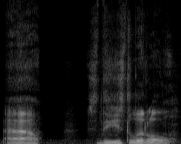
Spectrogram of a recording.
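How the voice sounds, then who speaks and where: Male gameplay guide host, mid-pitched and bright, casual, explanatory, thinks aloud. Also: steady tone, slow, gravelly. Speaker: video game tutorial host. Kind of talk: casual gameplay walkthrough commentary.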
